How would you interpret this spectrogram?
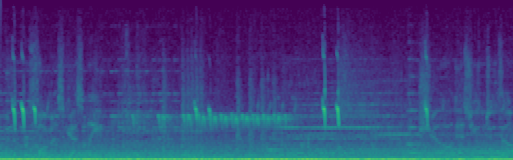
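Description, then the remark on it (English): A wild orange male bird, sitting on a telephone wire above a road at an animal behavior station, gives short, high chirping calls in scattered bursts, including a brief trill, over a steady low rumble of background noise. “It's an orange male. He's calling weekly, stronger now.”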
